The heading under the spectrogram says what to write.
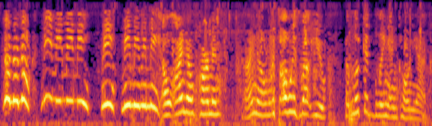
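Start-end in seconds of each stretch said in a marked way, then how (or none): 0.0-5.5 very high, loud squeaky me-me-me; Carmen's voice. Acted. The bratty young bird demands attention, very high and loud. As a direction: chant me in a shrill bratty squeak. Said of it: "and then Carmen's like".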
